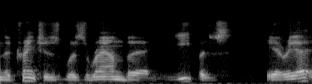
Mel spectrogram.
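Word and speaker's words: Ypres: trenches was around the Jeepers area it's pronounced in different ways between the French and the Flemish and the wounds of Belgium that he pries or Ebers was the area that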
